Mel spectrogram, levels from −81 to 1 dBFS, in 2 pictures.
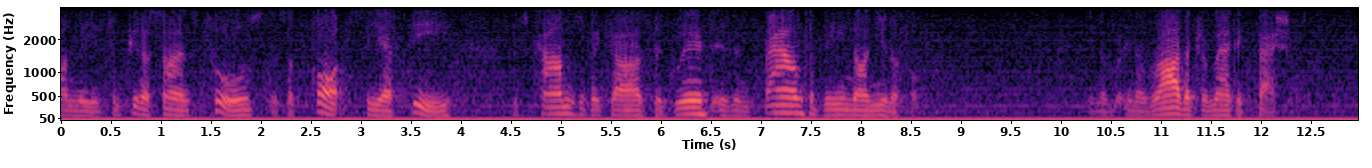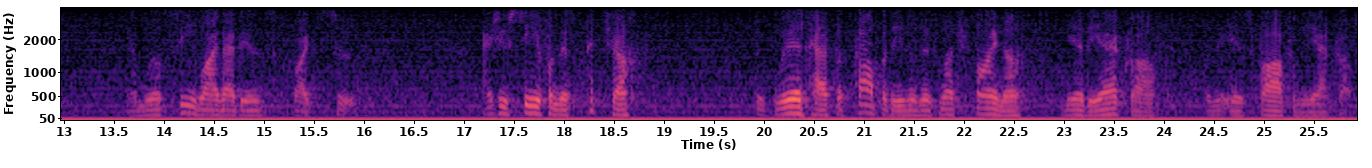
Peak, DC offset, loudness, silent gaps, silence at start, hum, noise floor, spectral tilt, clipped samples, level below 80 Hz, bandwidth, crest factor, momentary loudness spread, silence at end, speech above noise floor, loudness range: -10 dBFS; 1%; -34 LUFS; none; 0 s; none; -52 dBFS; -6 dB/octave; under 0.1%; -58 dBFS; 4 kHz; 24 dB; 23 LU; 0 s; 19 dB; 8 LU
